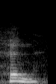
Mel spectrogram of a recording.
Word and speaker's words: hund: don't pronounce the D.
